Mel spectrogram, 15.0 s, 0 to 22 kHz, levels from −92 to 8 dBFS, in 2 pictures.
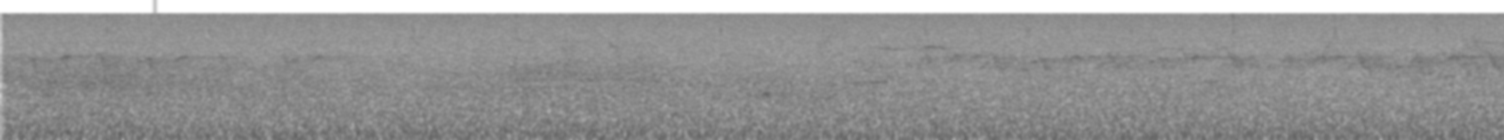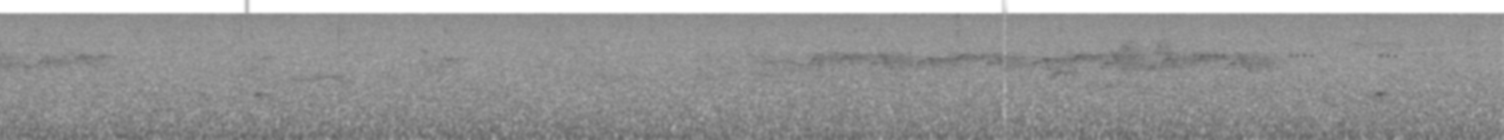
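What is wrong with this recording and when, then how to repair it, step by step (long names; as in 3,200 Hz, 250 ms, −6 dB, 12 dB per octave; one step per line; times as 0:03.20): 0:00.77: click
0:08.75: click
0:12.53–0:12.54: drop-out 14 ms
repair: click removal
repair the gap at 0:12.53, 14 ms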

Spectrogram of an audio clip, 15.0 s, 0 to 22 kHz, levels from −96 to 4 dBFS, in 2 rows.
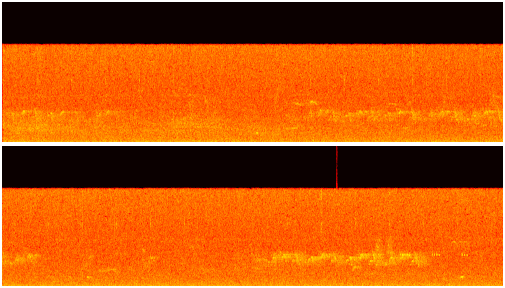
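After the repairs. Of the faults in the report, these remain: none of them is left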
